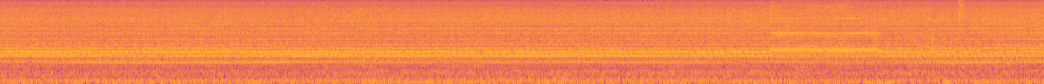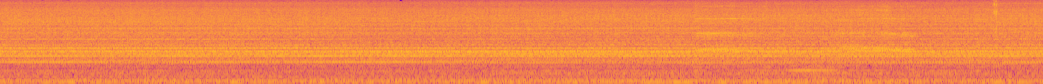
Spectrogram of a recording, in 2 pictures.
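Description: Valve refacing machine running steadily, its motor and grinding wheel giving a steady hum with several held tones while the valve tips are ground. Brief higher notes come about eight seconds in and twice near the end.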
